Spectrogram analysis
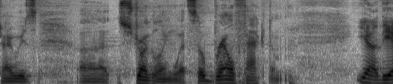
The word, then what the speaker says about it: BraufactuM: BraufactuM. Okay. Yeah. So there's a hard M and a capital M on the back of the back of your name, which I was struggling with. So BraufactuM.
